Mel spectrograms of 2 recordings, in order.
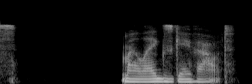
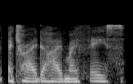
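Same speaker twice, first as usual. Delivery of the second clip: plain reading voice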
